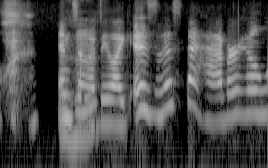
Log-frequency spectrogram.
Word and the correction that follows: Haverhill: line? And they're like, it's Haverhill, lady, get on.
